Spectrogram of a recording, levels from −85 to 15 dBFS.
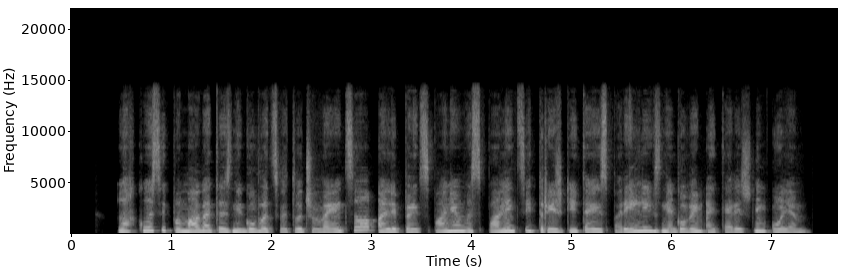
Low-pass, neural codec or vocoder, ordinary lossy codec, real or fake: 14.4 kHz; codec, 44.1 kHz, 2.6 kbps, DAC; none; fake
